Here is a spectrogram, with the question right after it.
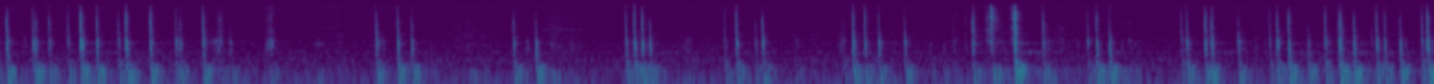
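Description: Fingertips and nails press the keys and long spacebar of a plastic and metal typewriter-style mechanical RGB keyboard with round plastic keycaps set in chrome rims. It produces a quick, irregular run of sharp clicks, each with a low, hollow thump and a bright top that dies away almost at once, with a short pause midway.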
